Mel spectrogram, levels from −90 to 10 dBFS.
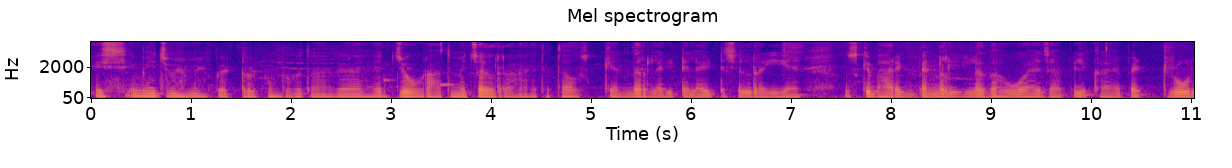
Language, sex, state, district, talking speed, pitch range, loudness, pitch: Hindi, male, Uttar Pradesh, Ghazipur, 195 wpm, 115-125 Hz, -30 LUFS, 120 Hz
